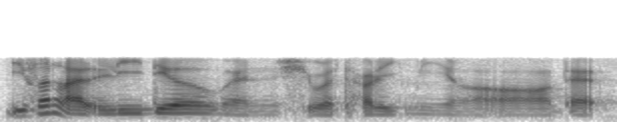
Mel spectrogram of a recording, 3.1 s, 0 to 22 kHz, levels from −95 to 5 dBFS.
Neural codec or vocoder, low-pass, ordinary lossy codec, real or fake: none; 3.6 kHz; none; real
